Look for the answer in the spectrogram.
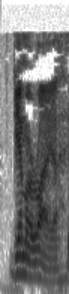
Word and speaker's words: Gemariah: Nevertheless, Elnathan and Delaiah and Garamira, no, that's not right. You guys had to look that up on your own here. Gemariah is the actually pronunciation there.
